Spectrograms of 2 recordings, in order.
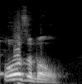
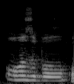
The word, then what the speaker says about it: Orzabal: So the two founding members, Roland Orzabal on guitars, keys, vocals. – Is that how you pronounce it? – Orzabal. – Orzabal.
